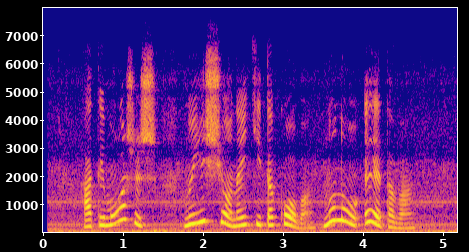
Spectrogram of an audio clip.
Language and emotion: Russian, positive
